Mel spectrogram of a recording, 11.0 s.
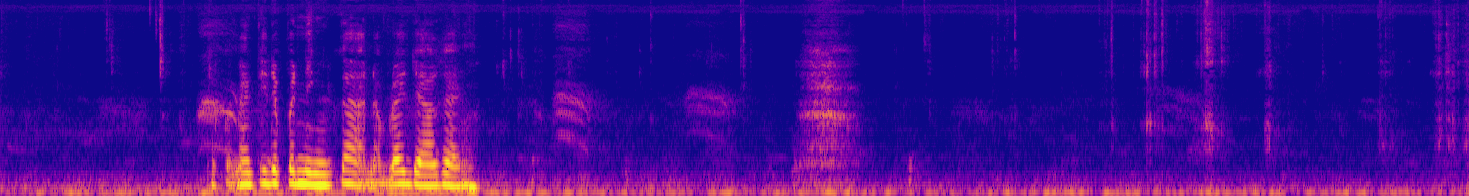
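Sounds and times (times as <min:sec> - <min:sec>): person chewing crispy food: 0:00.2 - 0:01.6, 0:06.6 - 0:11.0.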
